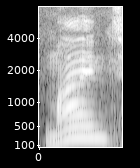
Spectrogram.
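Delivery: ordinary talk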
